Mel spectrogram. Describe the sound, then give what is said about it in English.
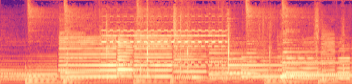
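A telephone rings with a bright, melodic electronic ringtone, its tonal notes repeating steadily over several seconds, fairly loud with no voices present. “I let the phone ring as I grabbed my jacket and hat off the rack.”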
